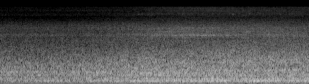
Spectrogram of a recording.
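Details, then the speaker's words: Nissan Z32 at idle on the hoist during a leak check: loud constant whooshing engine cooling fan that stays loud well after start-up, though it eventually calms down. "It's running, as Forrest Gump would say. The engine cooling fan's a bit enthusiastic."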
